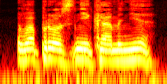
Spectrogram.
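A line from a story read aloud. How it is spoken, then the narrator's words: Parrot snorting. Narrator (Russian): фыркнул попугай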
